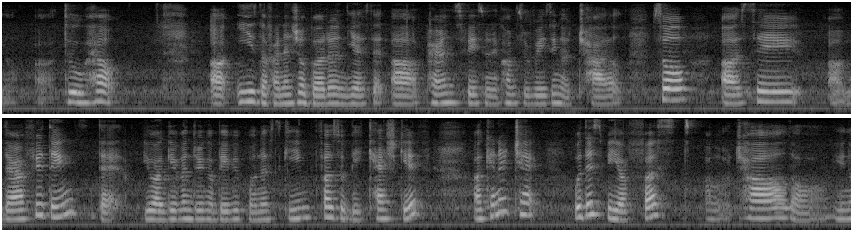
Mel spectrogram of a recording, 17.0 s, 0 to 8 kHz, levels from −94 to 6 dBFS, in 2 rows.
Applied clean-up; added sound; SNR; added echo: none; none; none; none.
